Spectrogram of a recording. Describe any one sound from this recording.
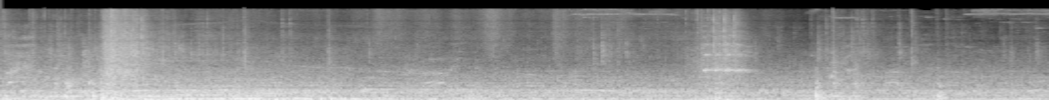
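The bus body rattles and clunks as it drives.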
